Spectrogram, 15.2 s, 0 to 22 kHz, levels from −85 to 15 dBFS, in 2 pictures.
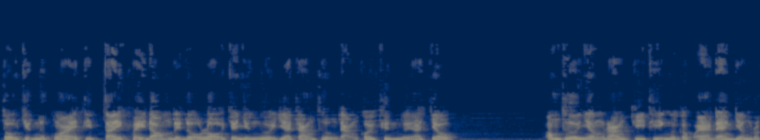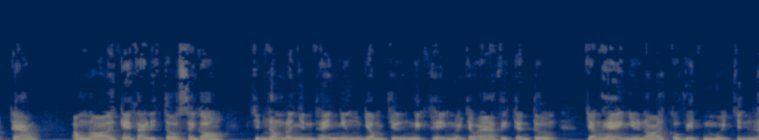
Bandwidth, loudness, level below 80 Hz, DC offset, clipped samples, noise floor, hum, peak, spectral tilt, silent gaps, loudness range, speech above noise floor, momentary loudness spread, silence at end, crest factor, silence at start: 15.5 kHz; -28 LUFS; -64 dBFS; under 0.1%; under 0.1%; -69 dBFS; none; -10 dBFS; -5.5 dB/octave; none; 3 LU; 40 dB; 6 LU; 0 s; 20 dB; 0.05 s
